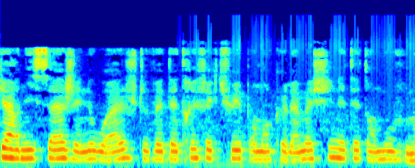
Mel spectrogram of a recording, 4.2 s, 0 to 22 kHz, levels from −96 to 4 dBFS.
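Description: A speech clip, and from 1.77 s, right after "et nouage devaient", through to the end it picks up a rough 100 Hz buzz riding on the signal. That's a resampler restarted on every block: each 10 ms chunk gets converted on its own, probably a 16 kHz to 48 kHz step, so the filter never sees the real neighbouring samples at the edges. Every block boundary leaves a small tick, and at 100 per second those ticks fuse into a buzz that only shows up while there's sound.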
